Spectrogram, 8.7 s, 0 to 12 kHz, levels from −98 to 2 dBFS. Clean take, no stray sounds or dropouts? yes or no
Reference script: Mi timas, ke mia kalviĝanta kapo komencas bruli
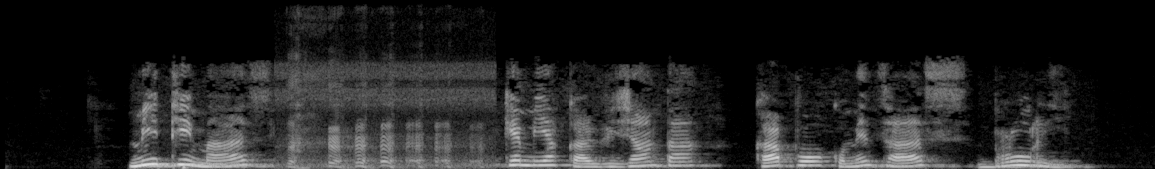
no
